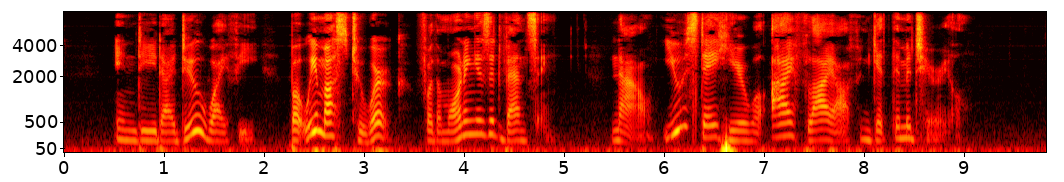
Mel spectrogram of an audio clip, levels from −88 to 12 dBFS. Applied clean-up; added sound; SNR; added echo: none; none; none; none.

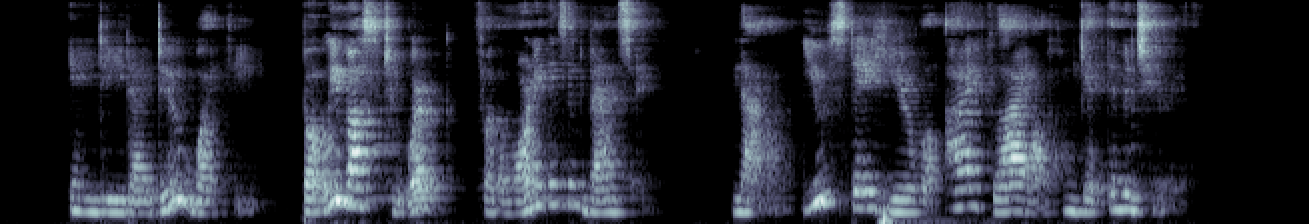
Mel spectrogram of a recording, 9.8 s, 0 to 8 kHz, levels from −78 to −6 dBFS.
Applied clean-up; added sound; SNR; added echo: neural mask model DeepFilterNet 3.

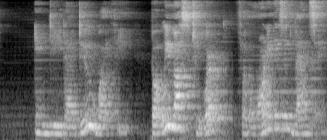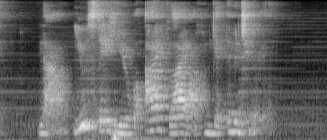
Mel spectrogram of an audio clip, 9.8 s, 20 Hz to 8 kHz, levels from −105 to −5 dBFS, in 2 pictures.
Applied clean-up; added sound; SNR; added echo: neural separator model SepFormer DNS4.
